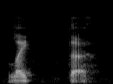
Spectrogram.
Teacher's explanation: i'm keeping that voiceless when i close it because it's supposed to be liked with a t like and then when i release it i had a little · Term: dental d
